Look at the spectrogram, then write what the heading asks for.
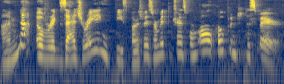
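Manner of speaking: high, gleeful cartoon bear voice; gloating squeaky mascot with a laugh; Monokuma voice. Plays Monokuma.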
